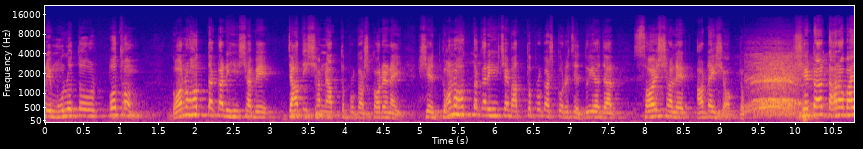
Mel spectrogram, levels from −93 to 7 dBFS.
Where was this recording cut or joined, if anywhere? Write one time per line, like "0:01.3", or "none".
0:09.3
